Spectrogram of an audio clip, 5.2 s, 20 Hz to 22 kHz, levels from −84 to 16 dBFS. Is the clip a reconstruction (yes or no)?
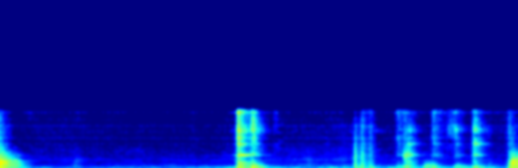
yes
